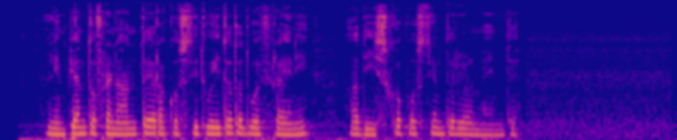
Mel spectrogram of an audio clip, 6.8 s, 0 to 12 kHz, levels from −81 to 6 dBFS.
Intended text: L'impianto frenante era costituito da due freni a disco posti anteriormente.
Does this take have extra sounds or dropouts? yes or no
no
